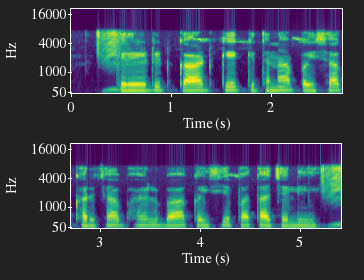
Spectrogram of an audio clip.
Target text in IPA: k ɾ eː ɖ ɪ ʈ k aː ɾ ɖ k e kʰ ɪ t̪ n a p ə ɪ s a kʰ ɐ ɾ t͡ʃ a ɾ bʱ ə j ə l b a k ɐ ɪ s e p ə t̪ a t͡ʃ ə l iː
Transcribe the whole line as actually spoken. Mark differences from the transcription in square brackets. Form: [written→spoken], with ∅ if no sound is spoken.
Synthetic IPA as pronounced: k ɾ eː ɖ ɪ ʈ k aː ɾ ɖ k e [kʰ→k] ɪ t̪ n a p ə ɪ s a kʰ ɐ ɾ t͡ʃ a [ɾ→∅] bʱ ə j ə l b a k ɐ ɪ s e p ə t̪ a t͡ʃ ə l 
